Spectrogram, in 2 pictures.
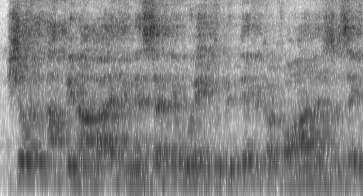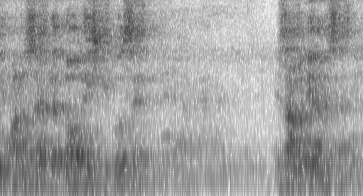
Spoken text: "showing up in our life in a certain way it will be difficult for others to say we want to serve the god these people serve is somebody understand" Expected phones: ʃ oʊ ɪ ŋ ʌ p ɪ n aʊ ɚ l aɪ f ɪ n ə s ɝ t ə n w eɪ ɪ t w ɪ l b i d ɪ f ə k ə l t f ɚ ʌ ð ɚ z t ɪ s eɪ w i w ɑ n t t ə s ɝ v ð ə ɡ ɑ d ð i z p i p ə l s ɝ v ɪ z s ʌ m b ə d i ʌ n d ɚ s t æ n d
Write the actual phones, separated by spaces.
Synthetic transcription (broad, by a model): ʃ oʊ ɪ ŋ ʌ p ɪ n aʊ ɚ l aɪ f ɪ n ə s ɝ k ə n w eɪ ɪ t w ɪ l b i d ɪ f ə k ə l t f ɚ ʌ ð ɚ s t ɪ s eɪ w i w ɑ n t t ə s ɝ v ð ə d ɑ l ð i z p i p l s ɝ ɪ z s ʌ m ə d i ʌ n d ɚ s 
